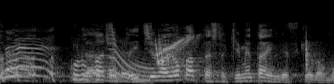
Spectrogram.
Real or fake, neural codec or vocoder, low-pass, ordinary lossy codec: real; none; 7.2 kHz; none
